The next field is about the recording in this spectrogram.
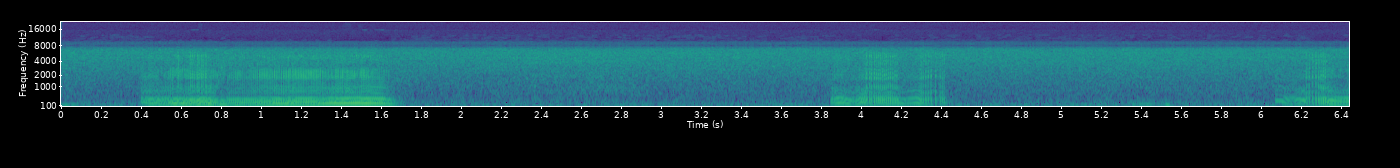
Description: My cat Dillon snores when he's in a deep sleep. Despite my poking, he won't wake up, and gets louder as the video progresses.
